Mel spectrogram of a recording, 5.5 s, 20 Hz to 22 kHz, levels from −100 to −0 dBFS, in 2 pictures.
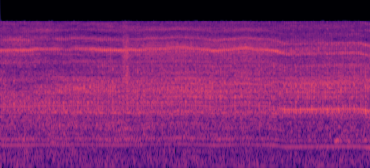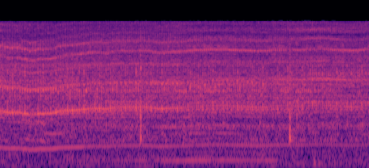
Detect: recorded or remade recorded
